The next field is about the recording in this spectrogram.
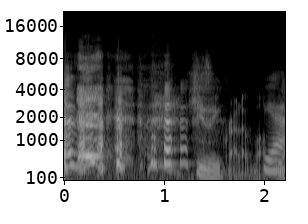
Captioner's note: laughing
